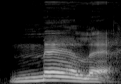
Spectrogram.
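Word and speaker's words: מֶלֶךְ: So for example, we have the word melech. And notice the accent is now on the syllable before the e. Melech.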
